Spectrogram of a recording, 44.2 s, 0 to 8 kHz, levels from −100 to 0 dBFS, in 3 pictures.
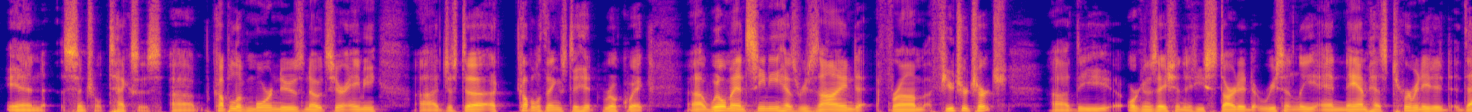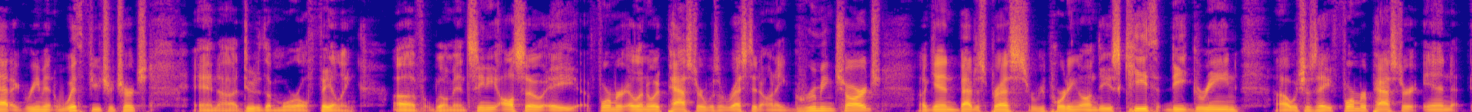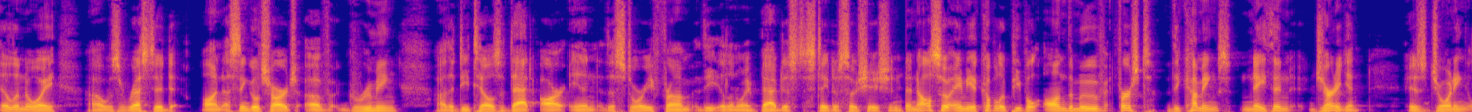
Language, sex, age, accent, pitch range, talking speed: English, male, 40-59, American, 95-120 Hz, 170 wpm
